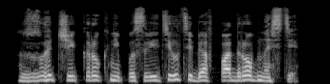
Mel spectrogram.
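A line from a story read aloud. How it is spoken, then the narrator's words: Sudden chuckle. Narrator (Russian): вдруг хохотнул дух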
